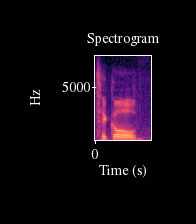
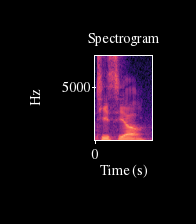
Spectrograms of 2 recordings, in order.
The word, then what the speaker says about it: Tcl: Is that how you say it? I don't think I've ever heard it said that way before. I always just called it TCL. Yeah, I've heard both.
